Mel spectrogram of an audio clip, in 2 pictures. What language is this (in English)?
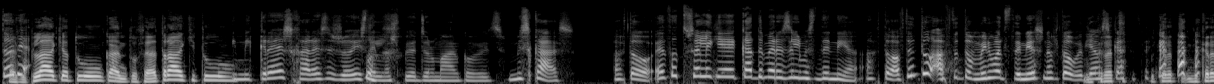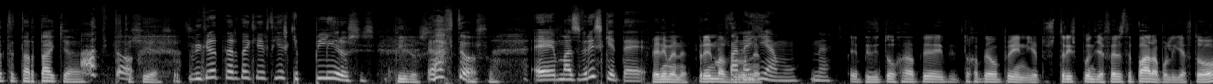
Greek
